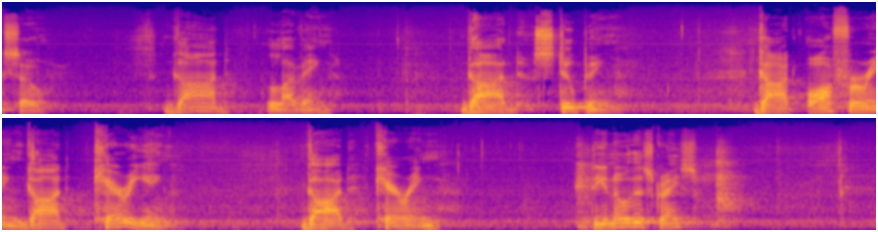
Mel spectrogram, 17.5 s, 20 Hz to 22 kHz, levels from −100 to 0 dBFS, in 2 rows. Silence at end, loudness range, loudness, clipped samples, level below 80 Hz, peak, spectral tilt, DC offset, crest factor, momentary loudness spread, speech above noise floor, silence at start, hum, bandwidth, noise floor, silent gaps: 0 s; 8 LU; -20 LUFS; under 0.1%; -62 dBFS; -2 dBFS; -3 dB/octave; under 0.1%; 22 dB; 24 LU; 29 dB; 0 s; none; 19 kHz; -48 dBFS; none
